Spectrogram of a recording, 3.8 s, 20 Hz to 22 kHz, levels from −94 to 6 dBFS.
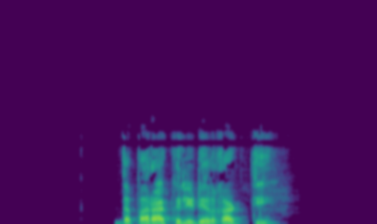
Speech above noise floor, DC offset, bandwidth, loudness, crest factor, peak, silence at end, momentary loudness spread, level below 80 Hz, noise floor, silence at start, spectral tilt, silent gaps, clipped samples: over 73 dB; under 0.1%; 9.4 kHz; -18 LUFS; 20 dB; -2 dBFS; 1.05 s; 13 LU; -66 dBFS; under -90 dBFS; 1.25 s; -4.5 dB/octave; none; under 0.1%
